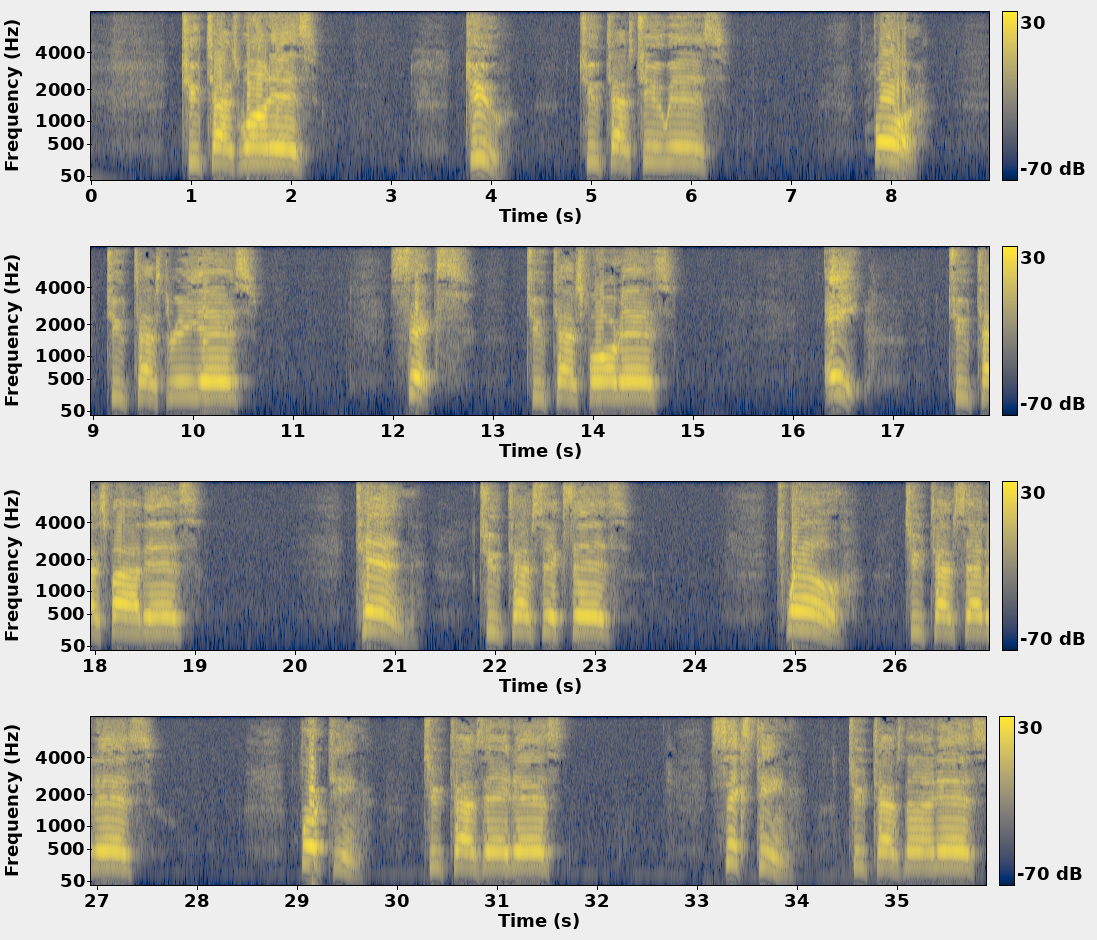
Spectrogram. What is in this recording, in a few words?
2x2 pause chants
